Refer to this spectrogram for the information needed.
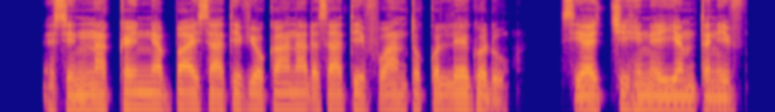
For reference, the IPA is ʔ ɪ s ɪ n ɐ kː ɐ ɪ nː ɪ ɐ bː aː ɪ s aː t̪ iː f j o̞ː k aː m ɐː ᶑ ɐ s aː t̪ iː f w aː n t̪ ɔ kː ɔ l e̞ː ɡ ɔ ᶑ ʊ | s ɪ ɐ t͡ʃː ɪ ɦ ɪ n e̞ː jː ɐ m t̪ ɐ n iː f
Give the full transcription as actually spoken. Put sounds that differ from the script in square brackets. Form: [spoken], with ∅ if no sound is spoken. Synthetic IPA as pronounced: ʔ ɪ s ɪ n ɐ kː ɐ ɪ nː ɪ ɐ bː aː ɪ s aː t̪ iː f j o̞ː k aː [n] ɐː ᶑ ɐ s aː t̪ iː f w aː n t̪ ɔ kː ɔ [lː] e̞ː ɡ ɔ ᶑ ʊ | s ɪ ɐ t͡ʃː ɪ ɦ ɪ n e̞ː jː ɐ m t̪ ɐ n iː f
